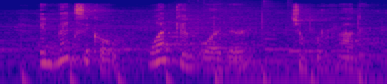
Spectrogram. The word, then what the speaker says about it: champurrado: In Mexico, one can order champurrado. They spell it with a double R, and they have that Spanish trill.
